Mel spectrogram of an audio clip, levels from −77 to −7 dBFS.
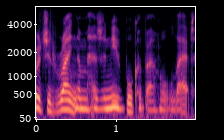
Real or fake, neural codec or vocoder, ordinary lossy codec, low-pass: fake; autoencoder, 22.05 kHz, a latent of 192 numbers a frame, VITS, trained on many speakers; AAC, 48 kbps; 5.4 kHz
